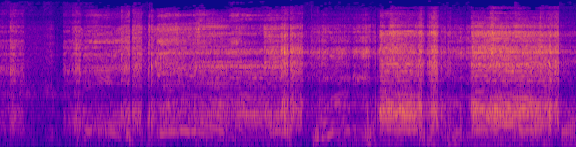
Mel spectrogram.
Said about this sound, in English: Whoa! So we got some static. You probably haven't heard static in a long time. That's what static sounds like.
